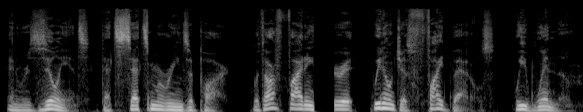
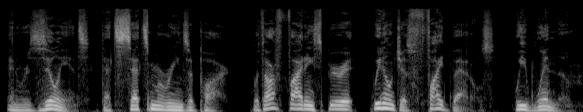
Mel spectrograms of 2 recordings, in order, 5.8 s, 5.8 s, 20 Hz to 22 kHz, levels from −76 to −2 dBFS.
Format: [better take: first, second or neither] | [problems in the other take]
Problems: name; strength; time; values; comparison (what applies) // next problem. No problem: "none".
second | audio cutting out; at 3 s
